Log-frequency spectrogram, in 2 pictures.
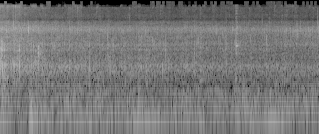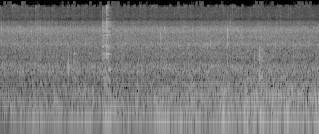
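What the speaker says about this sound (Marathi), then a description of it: "आता आपलं तेल छानपैकी तापलेलं आहे, तर त्यामध्ये आता आपण सर्वप्रथम जिरं टाकणार आहोत. भरपूर जिरे टाकून घेऊयात आणि नंतर लगेच आपण ठेचलेला लसूण टाकून घेणार आहोत." Cumin seeds and crushed garlic sizzle in hot oil for a Khandeshi khichdi, a steady, fairly quiet hiss with a faint low hum beneath and one brief clack midway, no one talking.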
